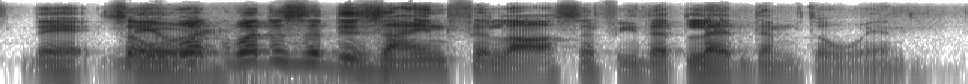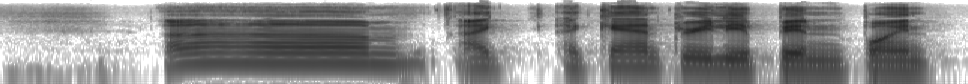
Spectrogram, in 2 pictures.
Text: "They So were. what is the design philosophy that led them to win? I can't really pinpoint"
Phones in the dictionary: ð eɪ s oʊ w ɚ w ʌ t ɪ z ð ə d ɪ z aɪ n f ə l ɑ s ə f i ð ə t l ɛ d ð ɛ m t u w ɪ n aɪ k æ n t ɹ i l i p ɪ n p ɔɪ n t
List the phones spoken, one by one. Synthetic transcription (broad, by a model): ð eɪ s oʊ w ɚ w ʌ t ɪ z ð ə d ɪ z aɪ n f ə l ɑ s ə f i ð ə t l ɛ d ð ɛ m t u w ɪ n aɪ k æ n t ɹ i l i p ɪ n p ɔɪ n t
